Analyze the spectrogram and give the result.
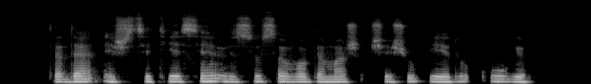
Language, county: Lithuanian, Kaunas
